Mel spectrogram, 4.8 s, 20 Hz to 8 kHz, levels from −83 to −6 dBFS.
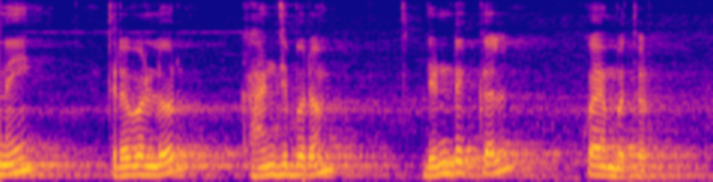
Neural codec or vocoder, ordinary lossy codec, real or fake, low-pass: none; none; real; none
